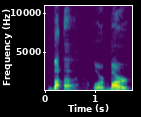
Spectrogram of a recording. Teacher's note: certain speakers who in a very relaxed way will leave out the t completely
